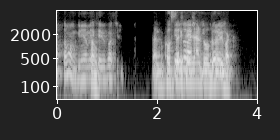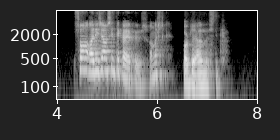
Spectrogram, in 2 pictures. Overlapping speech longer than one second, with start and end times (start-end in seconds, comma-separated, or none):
2.3-3.6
